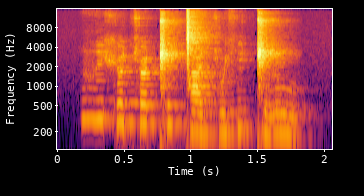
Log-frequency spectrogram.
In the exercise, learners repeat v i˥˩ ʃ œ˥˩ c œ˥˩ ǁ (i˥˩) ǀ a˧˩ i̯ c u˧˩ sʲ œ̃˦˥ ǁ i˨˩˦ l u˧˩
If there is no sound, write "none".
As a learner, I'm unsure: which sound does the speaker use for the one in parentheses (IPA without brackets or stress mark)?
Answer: i˥˩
